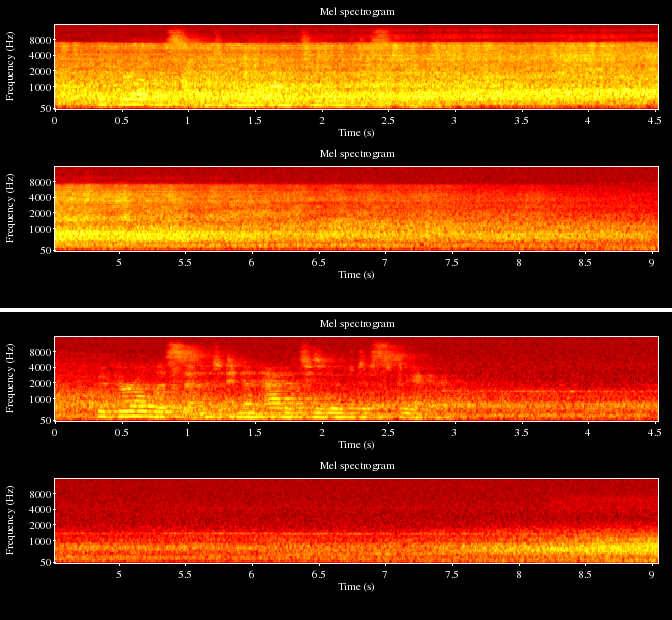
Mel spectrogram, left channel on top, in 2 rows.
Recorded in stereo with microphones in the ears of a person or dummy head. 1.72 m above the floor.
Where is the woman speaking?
Centre (ahead or behind), 4 m; by 3.0 s 10° left (ahead or behind), 6 m.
